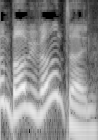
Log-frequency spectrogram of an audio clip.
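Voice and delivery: lightly sing-songy self-introduction; mock the manager's lilting voice; Bobby Valentine. Host posing as the manager, lightly sing-songy. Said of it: "like, sing-songy voice".

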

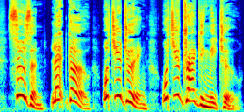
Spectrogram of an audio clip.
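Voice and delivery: high, loud, urgent complaint; indignant protest. Acted. Peter telling Susan to let go, indignant protest. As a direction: protest as if yanked by the arm.

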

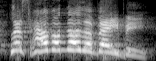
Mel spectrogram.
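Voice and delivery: loud, high mock celebration; over-the-top joyful cheer; excited exclamation. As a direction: blurt it out in triumph. Acts out future excitement.

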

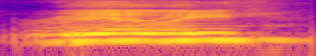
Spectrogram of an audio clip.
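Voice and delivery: loud, low mock disbelief; emphatic doubting question; incredulous. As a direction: play God unconvinced, booming it a little. God's incredulous reply, acted.

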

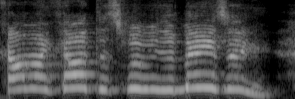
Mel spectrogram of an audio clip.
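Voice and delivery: put-on very high, gushing kid voice; childhood gushing. Kid gushing about a movie, very high and excited. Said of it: "I was like".

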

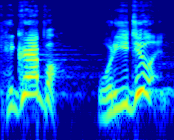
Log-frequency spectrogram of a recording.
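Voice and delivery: put-on eager kid. Child self barging in, retold.

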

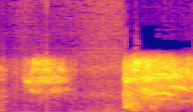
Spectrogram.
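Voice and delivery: a real cough mid-sentence. Real, not acted. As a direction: clear the throat with a cough. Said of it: "excuse me for my coughing there".

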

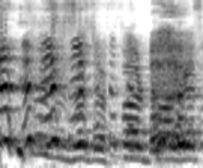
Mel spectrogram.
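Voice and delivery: high, loud laughing delivery. Real, not acted. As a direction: laugh right through it. Burst of laughter.

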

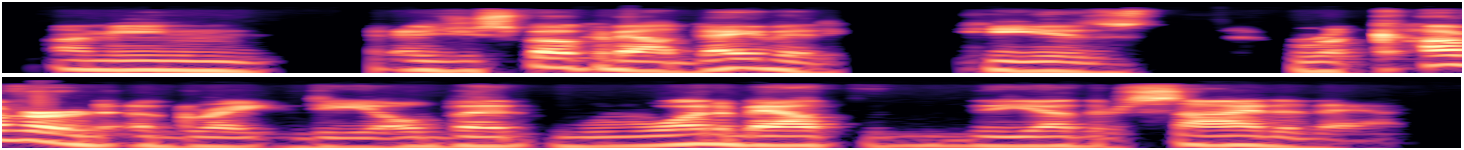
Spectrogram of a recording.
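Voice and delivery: ordinary talk

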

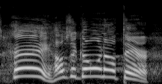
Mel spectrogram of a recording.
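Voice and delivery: high, loud, slow call across water; calling out from shore. Acted. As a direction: hail a fishing boat from the beach.

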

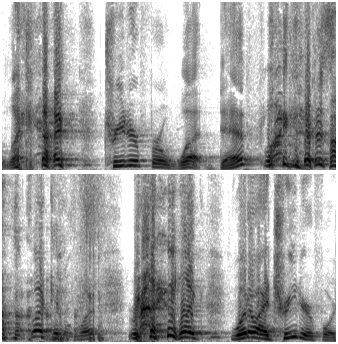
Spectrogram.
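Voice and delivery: high, loud laughing disbelief; cracking up while asking it; words bursting through laughter. Real, not acted. Absurd retelling, cracking up.

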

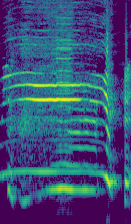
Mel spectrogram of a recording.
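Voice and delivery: high, loud wailing cry of Mommy; crying shout for mommy. Retold or imitated. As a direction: wail it like a hurt child. Crying out for mom.

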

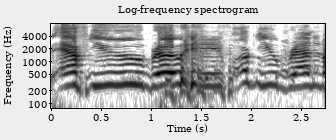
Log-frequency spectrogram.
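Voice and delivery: very high, loud hammed-up wail; retold tearful outburst, strained high; mock tearful cursing. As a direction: curse the pacer in an exaggerated crying squeal. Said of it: "Like, I'm crying".

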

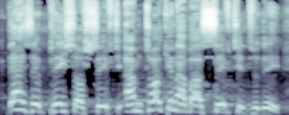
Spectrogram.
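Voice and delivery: earnest, slowed pastoral prayer over music. Acted. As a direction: lead the church in heartfelt prayer. Leads congregation in closing prayer.

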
